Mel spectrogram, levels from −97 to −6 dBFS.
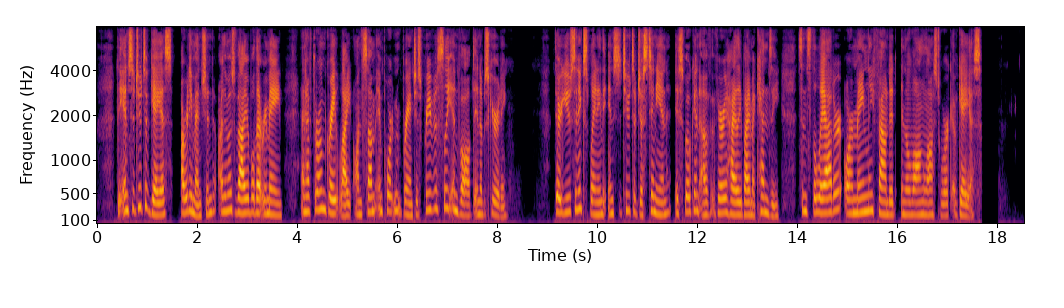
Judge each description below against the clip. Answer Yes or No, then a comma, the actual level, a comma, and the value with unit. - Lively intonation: No, average, 3.8 semitones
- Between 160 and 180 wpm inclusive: Yes, average, 170 wpm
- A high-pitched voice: Yes, high, 210 Hz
